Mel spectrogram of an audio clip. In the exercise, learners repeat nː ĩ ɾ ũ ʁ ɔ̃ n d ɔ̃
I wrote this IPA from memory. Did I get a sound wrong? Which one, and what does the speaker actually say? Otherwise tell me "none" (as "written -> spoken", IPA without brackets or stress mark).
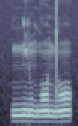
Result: ʁ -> ɡ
